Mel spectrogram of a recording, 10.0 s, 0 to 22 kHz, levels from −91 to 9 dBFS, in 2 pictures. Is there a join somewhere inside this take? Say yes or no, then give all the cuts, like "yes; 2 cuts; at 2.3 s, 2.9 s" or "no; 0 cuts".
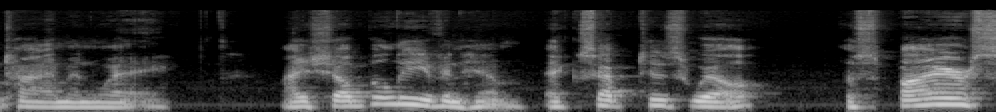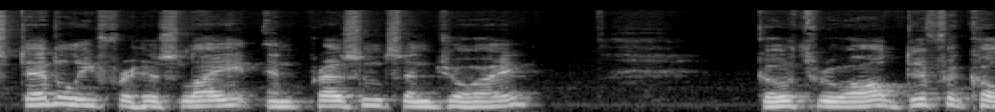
no; 0 cuts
